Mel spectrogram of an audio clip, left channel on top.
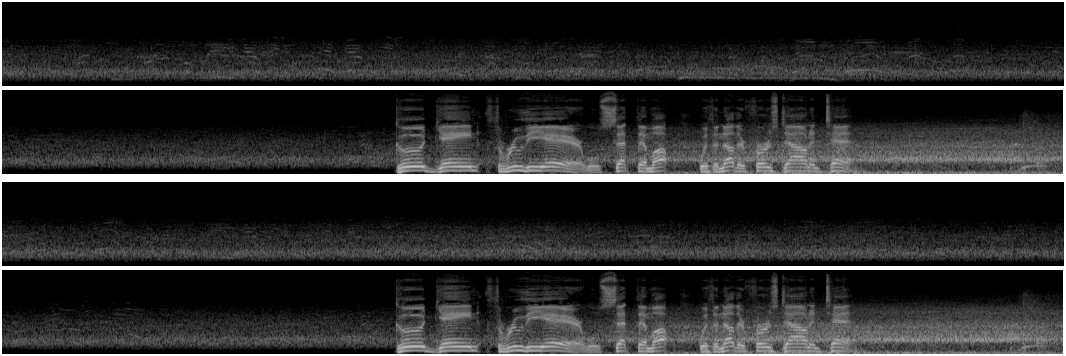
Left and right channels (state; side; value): normal; both; correlation 0.58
